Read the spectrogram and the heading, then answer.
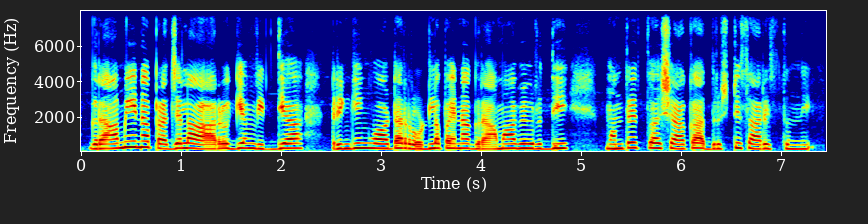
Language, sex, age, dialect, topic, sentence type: Telugu, female, 25-30, Central/Coastal, agriculture, statement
